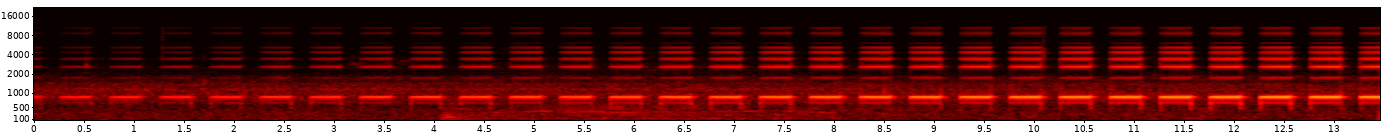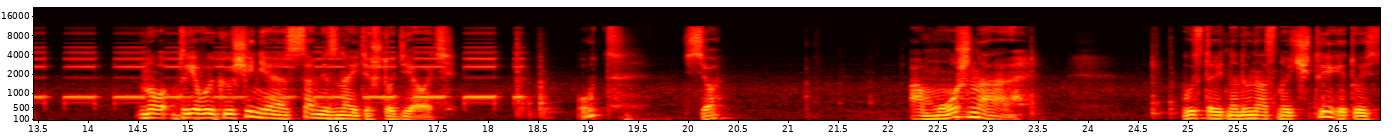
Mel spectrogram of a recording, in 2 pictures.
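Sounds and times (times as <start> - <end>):
alarm clock buzzer beeping in a rapid pulsing pattern: 0.0 - 18.2
speech: 14.5 - 17.7, 20.1 - 20.4, 22.2 - 23.5, 25.0 - 26.9.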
